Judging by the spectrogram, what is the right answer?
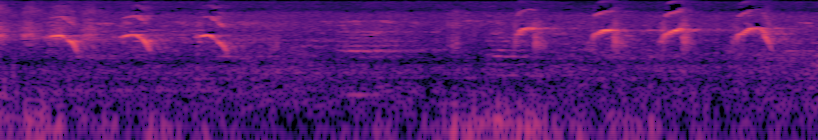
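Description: A bird calling in two bouts of short, downward-sliding notes, about three a second: four in the first second or so, then five more in the second half. A low rumble runs underneath.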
